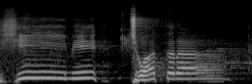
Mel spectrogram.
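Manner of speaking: 심히 stretched long on a high note; 심히 held high, then 좋았더라 drawn out; forceful 심히. Shown as a demonstration. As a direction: lead the crowd with a slow, drawn-out 심히. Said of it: "좀 힘있게 부딪혀서".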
